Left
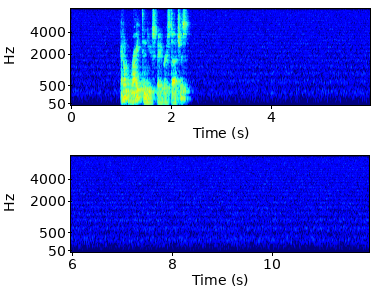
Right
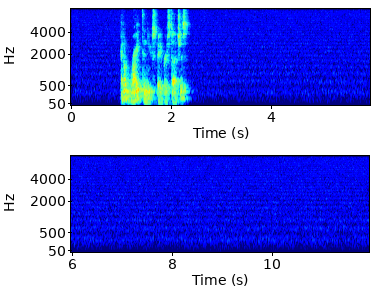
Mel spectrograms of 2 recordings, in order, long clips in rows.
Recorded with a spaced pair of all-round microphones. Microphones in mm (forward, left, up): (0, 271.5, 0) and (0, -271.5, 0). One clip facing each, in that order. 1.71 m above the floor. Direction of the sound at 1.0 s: 35° left (ahead or behind).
